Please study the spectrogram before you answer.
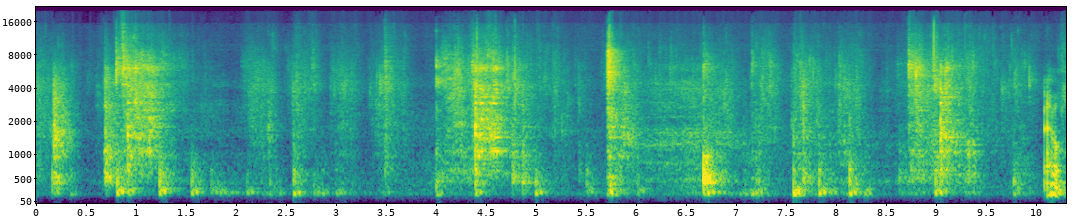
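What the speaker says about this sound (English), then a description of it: "I'm gonna mix all of this stuff together." Guacamole ingredients being stirred together with lime juice in a bowl, giving a run of close clinking and scraping utensil strokes against the dish in irregular bursts, with no talking.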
